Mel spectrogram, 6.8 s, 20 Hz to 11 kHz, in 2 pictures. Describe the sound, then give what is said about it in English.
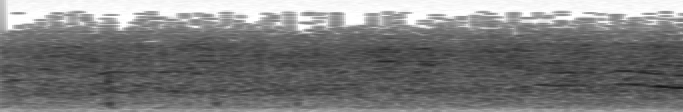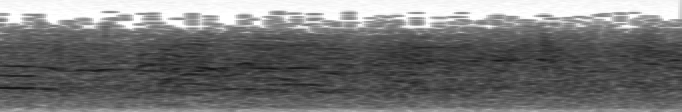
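A steady wash of crowd chatter from a fair-sized crowd at a night baseball game, with Spahn pitching for Milwaukee in a 2-1 game, fills the whole stretch: many overlapping voices blend into an even murmur, with no single speaker standing out and a slight swell midway. “Fair crowd on hand tonight.”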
